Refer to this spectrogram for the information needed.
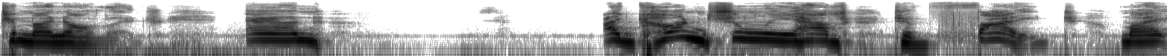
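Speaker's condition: Mild cerebral palsy; mistaken for drunk

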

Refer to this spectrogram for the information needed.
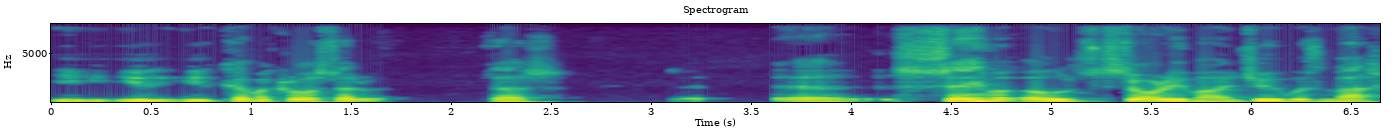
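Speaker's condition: Parkinson's; grouped objects merge together

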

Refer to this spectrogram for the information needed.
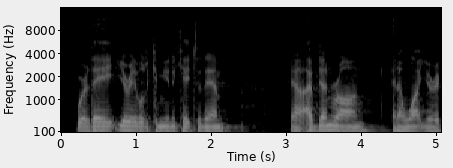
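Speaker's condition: No condition

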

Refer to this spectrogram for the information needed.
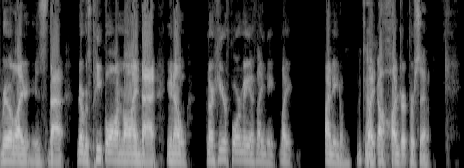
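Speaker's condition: Cleft palate; voice sounds deeper than it is, deeper over mic, cannot say certain words, frequent mispronunciations, speech impediment

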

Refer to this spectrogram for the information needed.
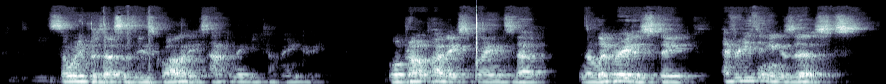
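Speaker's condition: No condition

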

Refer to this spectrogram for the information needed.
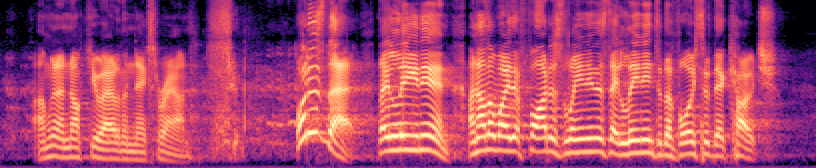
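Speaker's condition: No condition

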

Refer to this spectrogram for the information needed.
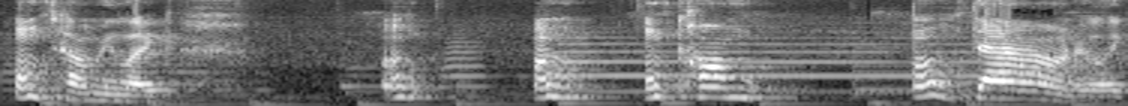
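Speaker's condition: Stutter; stutter since childhood, avoided oral communication in earlier life; speaks with audible stutter in this recording; often stutters over own name, listeners think name forgotten, listeners may need time to adjust; repeated sounds

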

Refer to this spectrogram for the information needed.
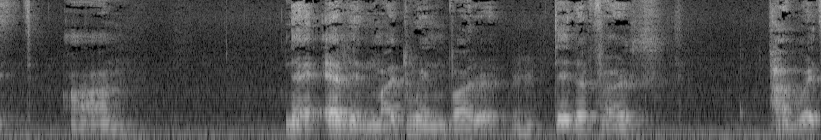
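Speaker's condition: Cerebral palsy

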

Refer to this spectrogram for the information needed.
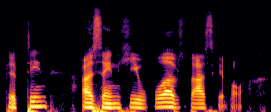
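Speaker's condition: Cerebral palsy; congenital, did not walk until age three, runs competitively, first Nike professional runner with cerebral palsy; wears Nike Pegasus Fly Ease shoes

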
